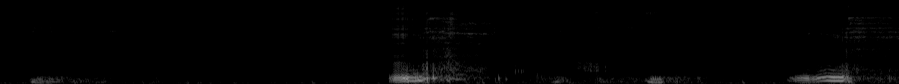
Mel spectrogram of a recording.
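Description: Low rattling snores on slow breaths, about 14 a minute, in a sleeping dog; ordinary snoring.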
